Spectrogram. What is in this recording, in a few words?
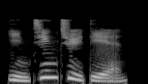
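"引经据典", Mandarin Chinese; hsk; chinese-flashcards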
